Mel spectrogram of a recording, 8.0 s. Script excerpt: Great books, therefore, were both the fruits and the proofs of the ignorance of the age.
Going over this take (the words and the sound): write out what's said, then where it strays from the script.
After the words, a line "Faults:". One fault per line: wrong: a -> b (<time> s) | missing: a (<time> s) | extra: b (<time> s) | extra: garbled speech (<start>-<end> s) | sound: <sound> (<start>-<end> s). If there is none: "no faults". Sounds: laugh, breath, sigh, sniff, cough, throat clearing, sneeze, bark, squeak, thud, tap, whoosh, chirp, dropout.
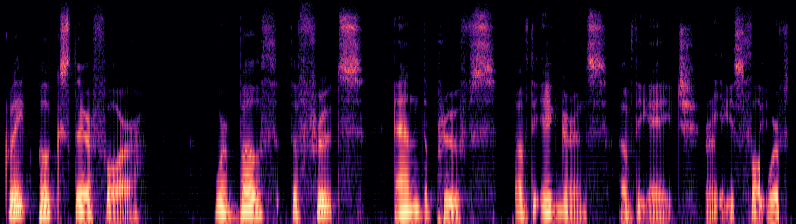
Great books, therefore, were both the fruits and the proofs of the ignorance of the age. [garbled]
Faults:
extra: garbled speech (7.0-7.9 s)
